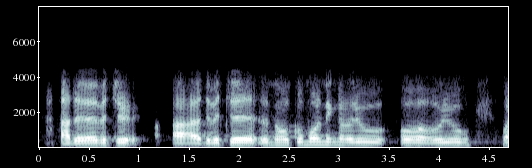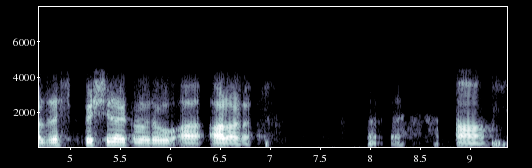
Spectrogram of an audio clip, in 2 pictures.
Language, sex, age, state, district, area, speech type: Malayalam, male, 18-30, Kerala, Idukki, urban, conversation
